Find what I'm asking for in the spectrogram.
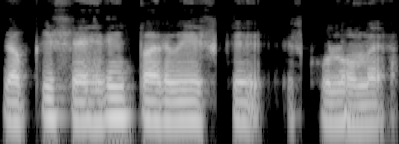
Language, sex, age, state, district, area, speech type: Hindi, male, 30-45, Rajasthan, Karauli, rural, spontaneous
